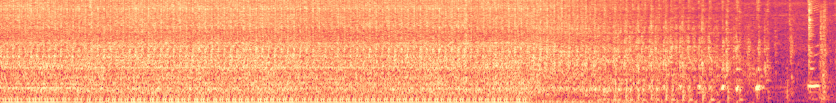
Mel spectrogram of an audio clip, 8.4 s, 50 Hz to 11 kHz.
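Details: Husqvarna YTH22V46 yard tractor, Briggs and Stratton 22hp Intek V-twin, after new Champion RC12YC spark plugs: even, regular putter for about five seconds, then a clean shutdown; runs smoothly without misfires.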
